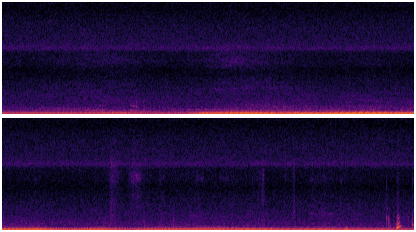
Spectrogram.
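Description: Jeep Grand Cherokee ZJ engine running low as it creeps over soft sand towing a trailer. It works harder and louder for several seconds from about four seconds in, then settles back. A door clicks open near the end.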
